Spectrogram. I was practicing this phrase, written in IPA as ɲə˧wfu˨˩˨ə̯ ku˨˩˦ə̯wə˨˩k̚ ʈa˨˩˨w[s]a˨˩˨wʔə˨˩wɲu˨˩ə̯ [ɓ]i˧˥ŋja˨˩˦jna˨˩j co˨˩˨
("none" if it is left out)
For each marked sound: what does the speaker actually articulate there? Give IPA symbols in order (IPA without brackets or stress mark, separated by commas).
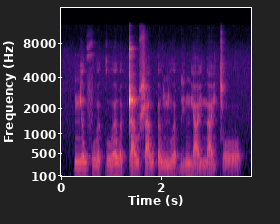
ʂ, ɓ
